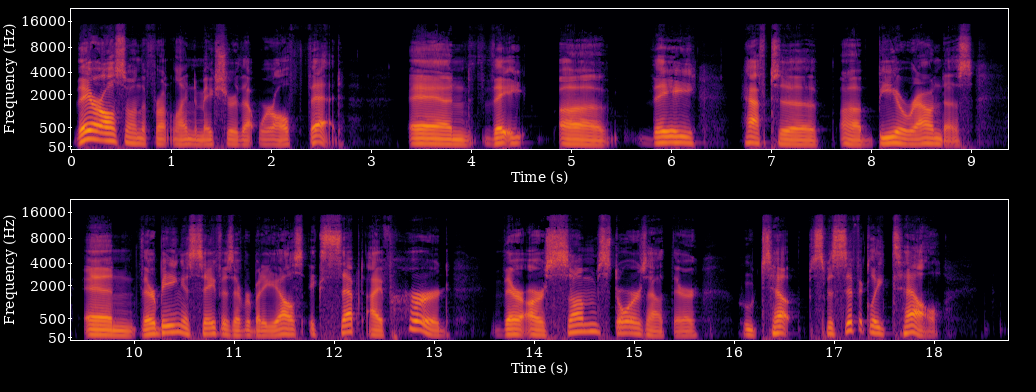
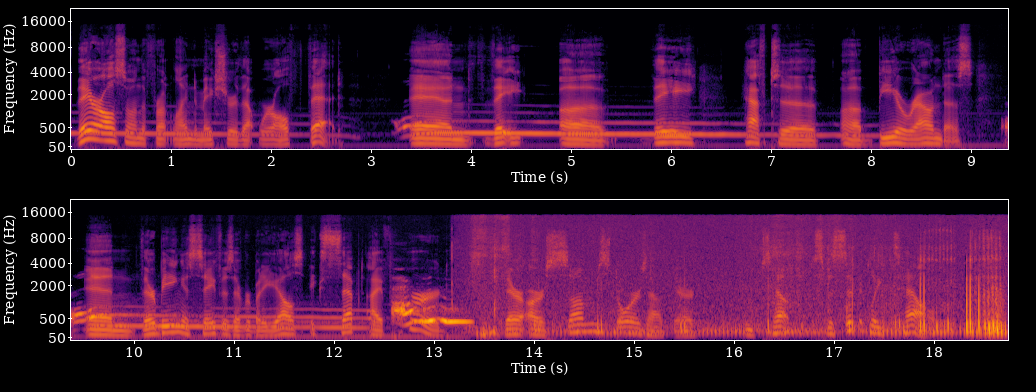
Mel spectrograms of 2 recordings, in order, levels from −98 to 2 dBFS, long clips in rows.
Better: first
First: none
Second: animal sounds; very loud; throughout; 2 dB above the speech

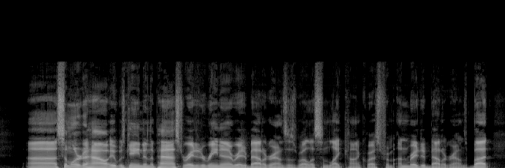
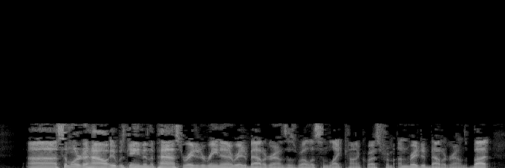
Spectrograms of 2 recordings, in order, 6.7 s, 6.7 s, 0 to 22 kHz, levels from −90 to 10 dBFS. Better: first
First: none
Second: garbled, watery; slightly; nothing above 5.5 kHz

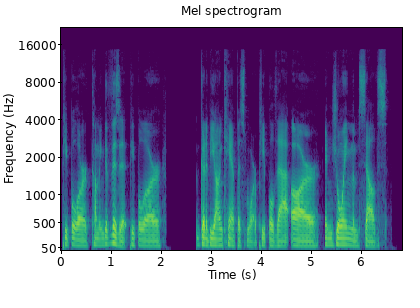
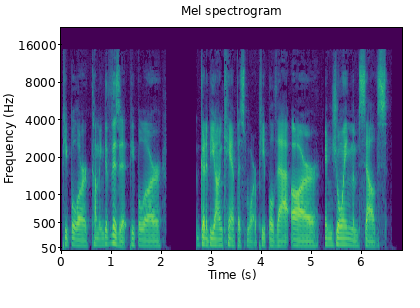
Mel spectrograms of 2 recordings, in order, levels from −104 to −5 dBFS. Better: second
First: muffled; very; fading above 1.5 kHz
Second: none

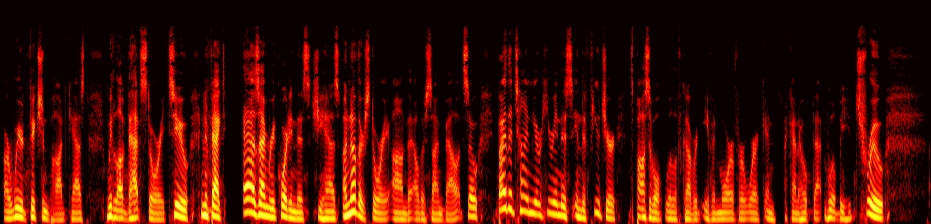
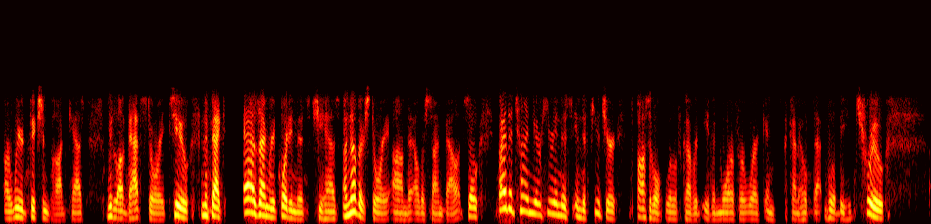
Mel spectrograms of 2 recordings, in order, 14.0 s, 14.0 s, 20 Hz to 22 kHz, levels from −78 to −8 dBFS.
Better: first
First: none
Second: phone-call audio; poor line; nothing above 3.5 kHz

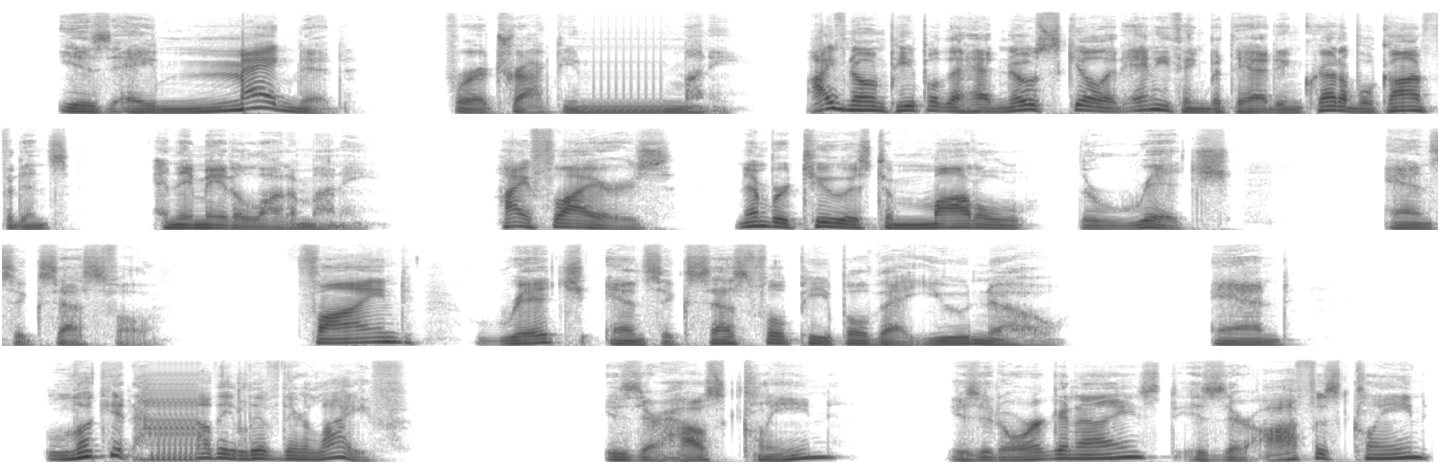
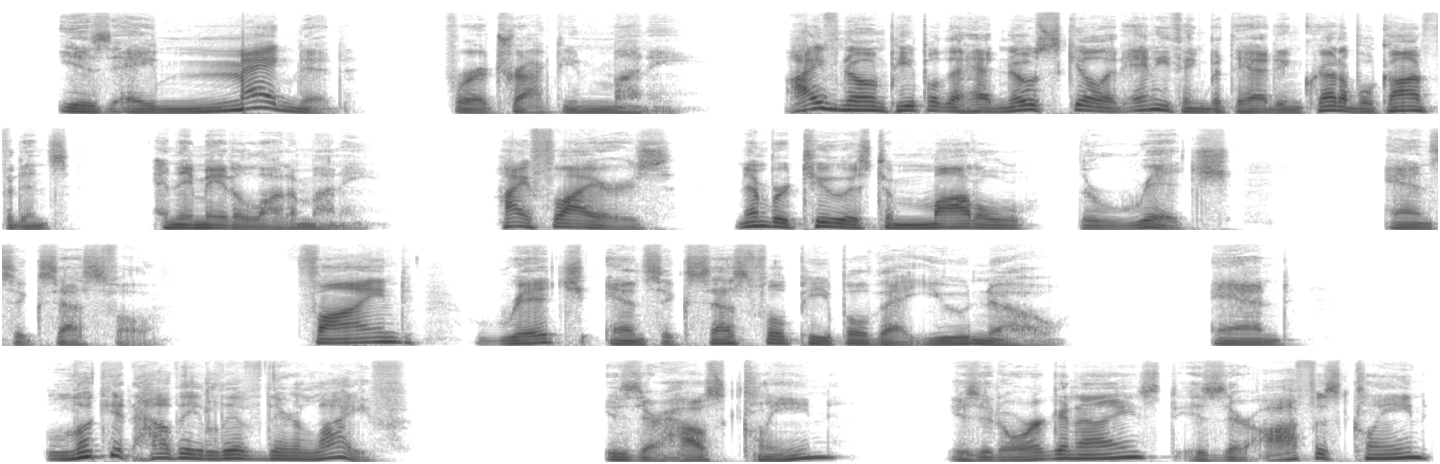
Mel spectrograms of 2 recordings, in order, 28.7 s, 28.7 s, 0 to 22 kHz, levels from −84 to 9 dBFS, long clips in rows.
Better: second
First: audio freezing; at 3 s and at 22 s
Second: none

